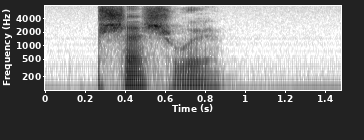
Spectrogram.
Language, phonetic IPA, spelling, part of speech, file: Polish, [ˈpʃɛʃwɨ], przeszły, adjective / verb, Pl-przeszły.ogg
